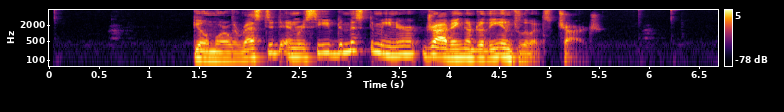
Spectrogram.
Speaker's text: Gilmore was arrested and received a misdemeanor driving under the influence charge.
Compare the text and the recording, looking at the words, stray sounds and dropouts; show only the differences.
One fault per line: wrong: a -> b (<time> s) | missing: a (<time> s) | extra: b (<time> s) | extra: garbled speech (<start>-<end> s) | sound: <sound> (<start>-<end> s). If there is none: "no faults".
missing: was (1.8 s)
